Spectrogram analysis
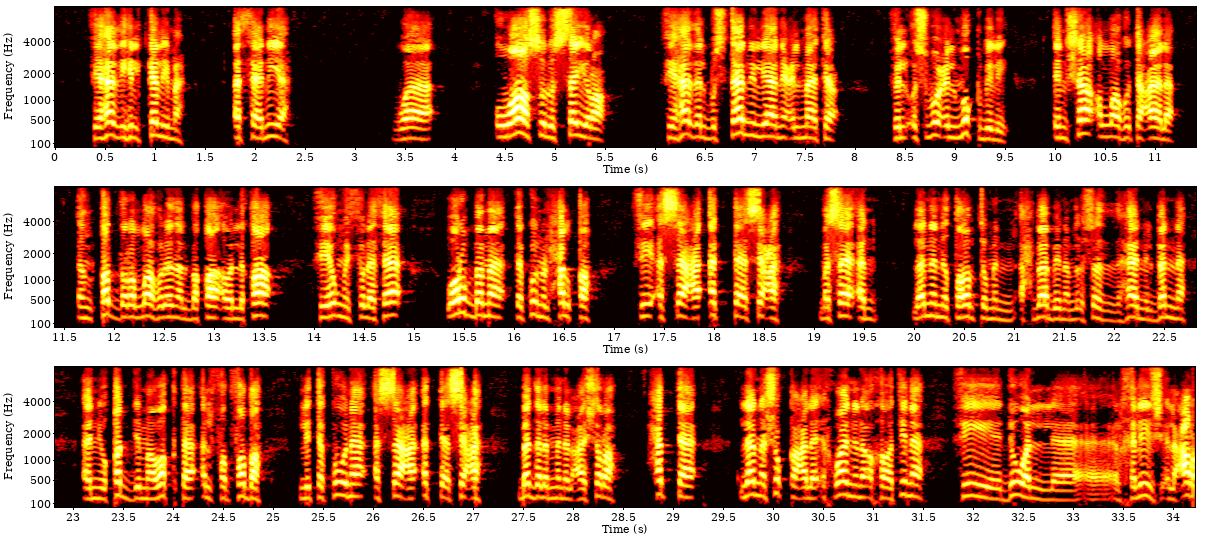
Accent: Egypt; وأن يجعل بلدنا مصر أمنا أمانا، سخاء رخاء

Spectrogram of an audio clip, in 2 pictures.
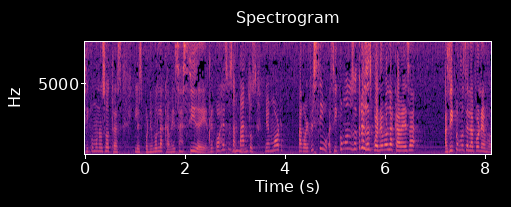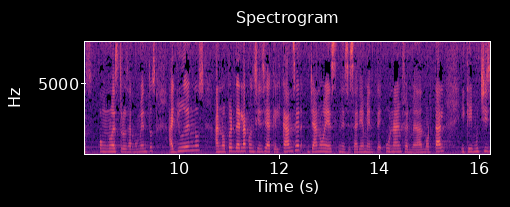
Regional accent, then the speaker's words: Costa Rica; cómo somos las mujeres costarricenses en términos de verdadera valoración de nuestra salud

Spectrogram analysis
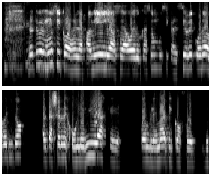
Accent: La Plata, Buenos Aires Province, Argentina; Sí, soy platense.

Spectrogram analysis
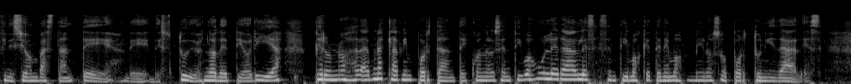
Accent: Puerto Rico; En mi país, en Puerto Rico, dicen lo que viene es lo que conviene.

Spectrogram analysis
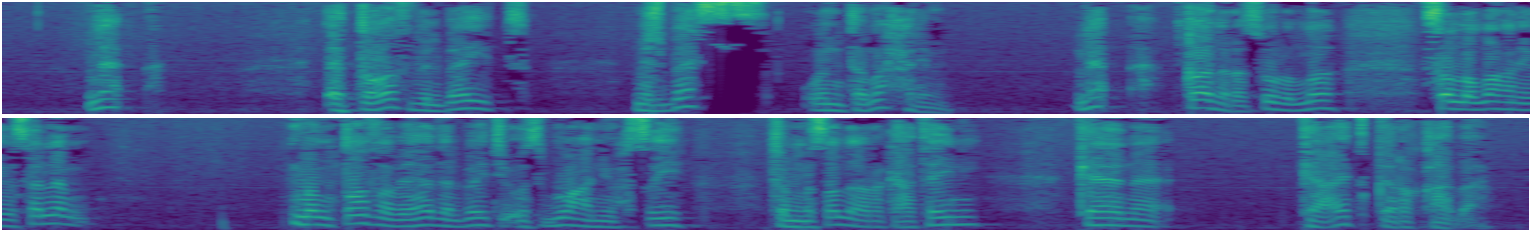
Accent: Egypt; احنا عندنا مشكلة كمصريين

